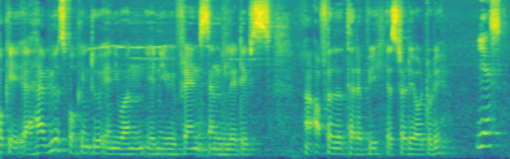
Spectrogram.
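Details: Adult male speaker, with a brief reply at the end; ordinary speech.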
